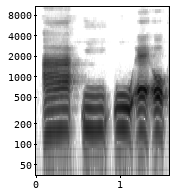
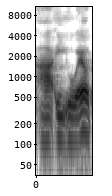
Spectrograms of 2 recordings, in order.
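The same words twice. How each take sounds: First: The vowels are said with full, exaggerated mouth movement. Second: The vowels are said lightly with little mouth movement. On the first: The speaker calls it right. "tapi bener-bener" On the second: The speaker calls it wrong. "bukan sekedar cuman"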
